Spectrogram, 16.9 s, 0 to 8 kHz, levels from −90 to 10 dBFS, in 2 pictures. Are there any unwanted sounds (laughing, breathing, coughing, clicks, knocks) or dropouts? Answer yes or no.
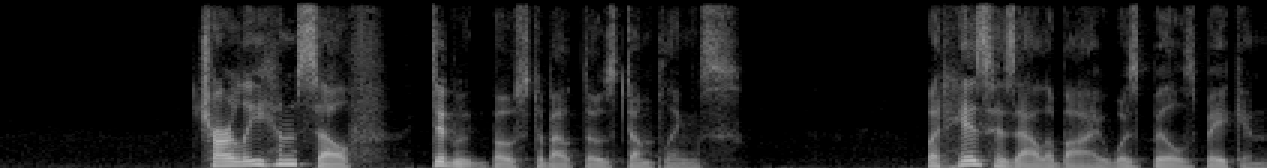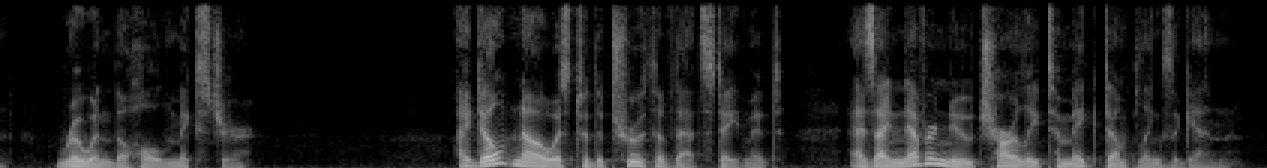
no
